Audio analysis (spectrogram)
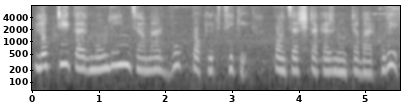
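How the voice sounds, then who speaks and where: A woman narrating a scripted audio story in an expressive, emotive, dramatic way. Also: medium pitch, measured pace, slight background noise, low-quality recording.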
